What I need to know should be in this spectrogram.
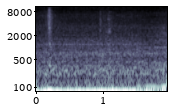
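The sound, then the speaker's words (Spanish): A car drives away from a house after a parting scene, its low, steady engine rumble holding an even level throughout with no clear fade and no voices. “mira cómo se aleja el coche.”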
